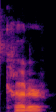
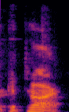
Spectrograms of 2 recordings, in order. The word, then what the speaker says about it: Qatar: I asked him, is it Qatar or Qatar? He goes, in Arabic, there's no accents on any syllables. They're all the same. He goes, it's kind of somewhere between Qatar and Qatar.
